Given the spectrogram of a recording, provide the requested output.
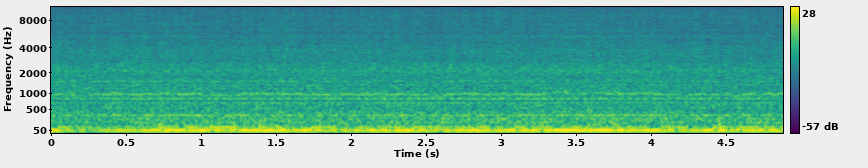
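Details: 1977 International Scout II with rebuilt engine and aftermarket camshaft; deep, steady V8 idle with an even low rumble and no knocks or ticks; no leaks, sounds healthy.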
